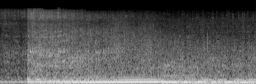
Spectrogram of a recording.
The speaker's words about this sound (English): Some security lights are activated as the car pulls up outside an old warehouse. A large metal door opens and the car disappears inside.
